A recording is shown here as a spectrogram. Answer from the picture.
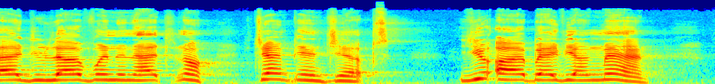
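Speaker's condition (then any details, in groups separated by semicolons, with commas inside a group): Cerebral palsy; born premature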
